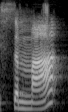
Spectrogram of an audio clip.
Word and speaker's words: sumac: So it's spelled Sumac. Sumac is what it looks like, and the pronunciation in Arabic would be Samat, and it's a lemony, tangy.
